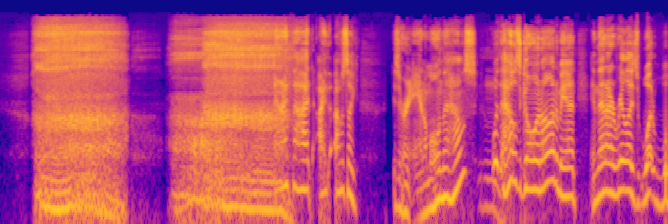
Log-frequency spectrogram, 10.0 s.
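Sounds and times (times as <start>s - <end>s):
person imitating loud snoring through a wall: 0.5s - 4.6s
speech: 4.6s - 10.0s.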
